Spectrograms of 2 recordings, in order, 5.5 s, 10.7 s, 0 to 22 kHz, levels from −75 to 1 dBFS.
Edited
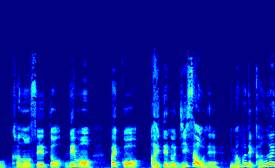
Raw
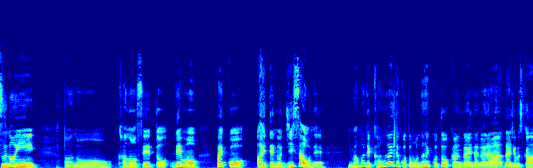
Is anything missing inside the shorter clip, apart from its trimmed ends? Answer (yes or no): yes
